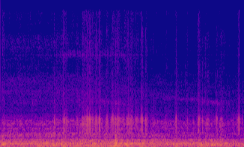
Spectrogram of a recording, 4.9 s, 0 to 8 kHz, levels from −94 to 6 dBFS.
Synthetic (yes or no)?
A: yes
